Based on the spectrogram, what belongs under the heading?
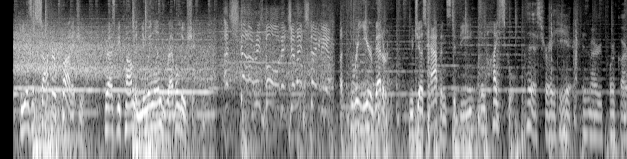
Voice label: narration sample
